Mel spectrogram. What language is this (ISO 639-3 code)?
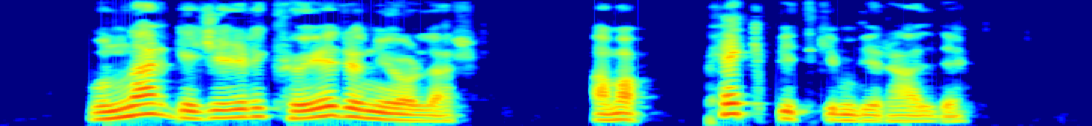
tur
